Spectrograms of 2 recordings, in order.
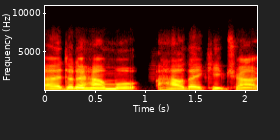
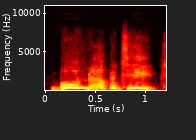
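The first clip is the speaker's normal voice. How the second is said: very high, loud, shrill belted exclamation; 10 dB louder than usual. Joking with viewers while chatting: Julia Child impression. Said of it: "I end up doing Julia Childs".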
